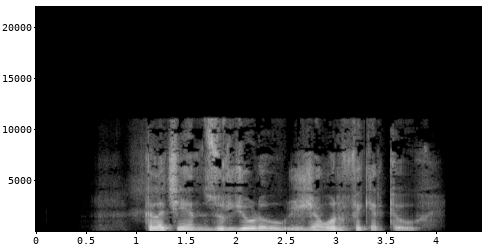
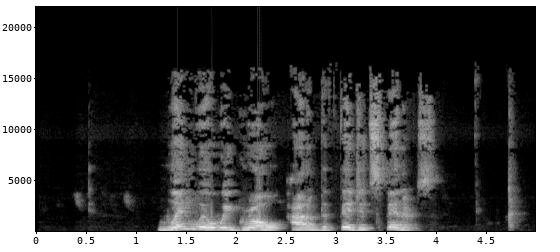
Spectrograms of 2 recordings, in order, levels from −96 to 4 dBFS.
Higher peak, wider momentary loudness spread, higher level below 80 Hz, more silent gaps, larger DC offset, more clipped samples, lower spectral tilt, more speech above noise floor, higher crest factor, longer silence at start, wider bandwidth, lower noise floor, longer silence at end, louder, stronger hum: second, -4 dBFS vs 0 dBFS; second, 12 LU vs 17 LU; about the same, -54 dBFS vs -56 dBFS; neither; neither; neither; about the same, -5 dB/octave vs -5 dB/octave; second, 37 dB vs 46 dB; about the same, 18 dB vs 16 dB; second, 1.1 s vs 1.25 s; second, 11.5 kHz vs 16 kHz; about the same, -58 dBFS vs -59 dBFS; first, 0.55 s vs 0.25 s; second, -20 LUFS vs -13 LUFS; neither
